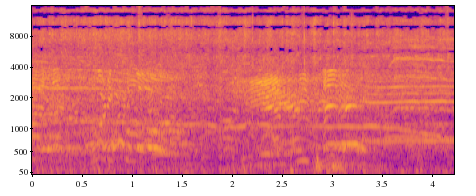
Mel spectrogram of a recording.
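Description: Several voices of football players and spectators talking and shouting over one another, with a few low thuds underneath.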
